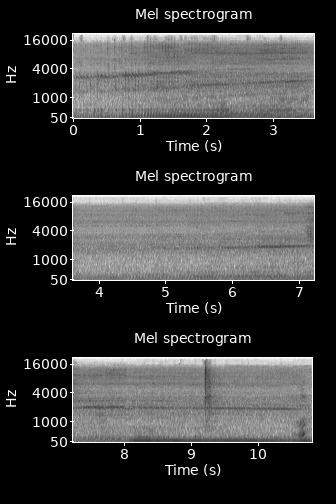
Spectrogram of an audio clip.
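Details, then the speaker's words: Motorcycle ridden through the gears, engine note stumbles and drops out unevenly under load, intermittent misfire; owner suspects electrics despite new spark plugs, rectifier and alternator and checked wiring. "a bit of a misfire. Yeah, that's the thing. I still got an issue with electrics, you know."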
